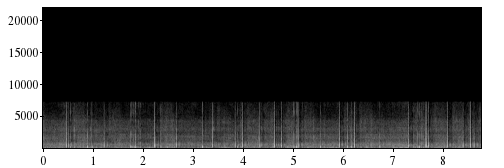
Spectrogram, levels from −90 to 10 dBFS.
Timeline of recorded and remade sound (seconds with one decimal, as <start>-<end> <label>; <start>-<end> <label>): 0.0-3.1 recorded; 3.1-3.7 remade; 3.7-8.8 recorded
